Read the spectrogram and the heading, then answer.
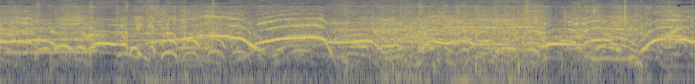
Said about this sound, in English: Here's ABC in Minneapolis. Crowds are celebrating. Let's listen.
